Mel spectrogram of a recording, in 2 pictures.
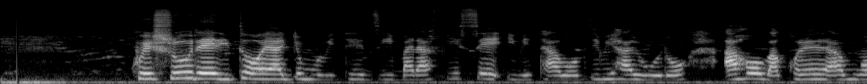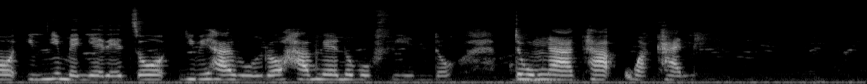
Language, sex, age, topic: Rundi, female, 18-24, education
